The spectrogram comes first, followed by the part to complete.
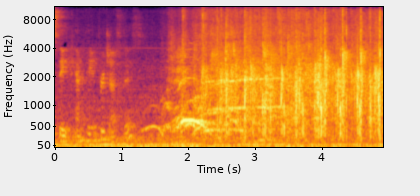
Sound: audience applauds

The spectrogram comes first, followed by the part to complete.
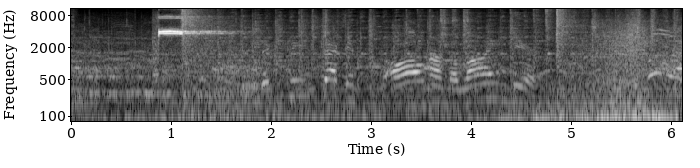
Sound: whistle

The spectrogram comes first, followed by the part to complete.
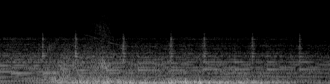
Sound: whooshing

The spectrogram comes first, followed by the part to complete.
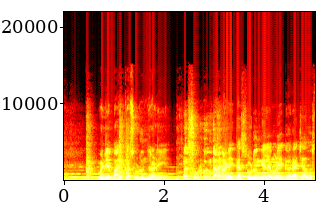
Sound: laughing

